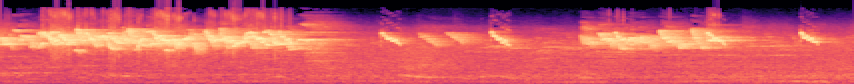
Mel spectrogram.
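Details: Lombok yellow white-eye (kecial kuning), a double-chirp call type used as a lure to make listening birds answer. Several birds answer one another with dense, high, sharp descending chirps in bursts, then scattered single chirps.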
